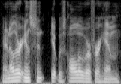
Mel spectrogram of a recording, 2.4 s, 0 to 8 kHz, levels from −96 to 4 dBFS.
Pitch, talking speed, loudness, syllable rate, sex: 105 Hz, 220 wpm, -16 LUFS, 5.9 syllables/s, male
